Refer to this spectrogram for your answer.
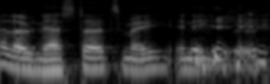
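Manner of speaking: put-on English accent. Acting out a dream version of [name]: [name] in English accent. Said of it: "In my dreams, I have a English accent".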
